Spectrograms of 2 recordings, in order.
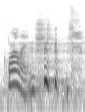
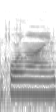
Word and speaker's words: Corlin: So they always say Coraline, Caroline, Carolyn, Coraline, all the other names but mine.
